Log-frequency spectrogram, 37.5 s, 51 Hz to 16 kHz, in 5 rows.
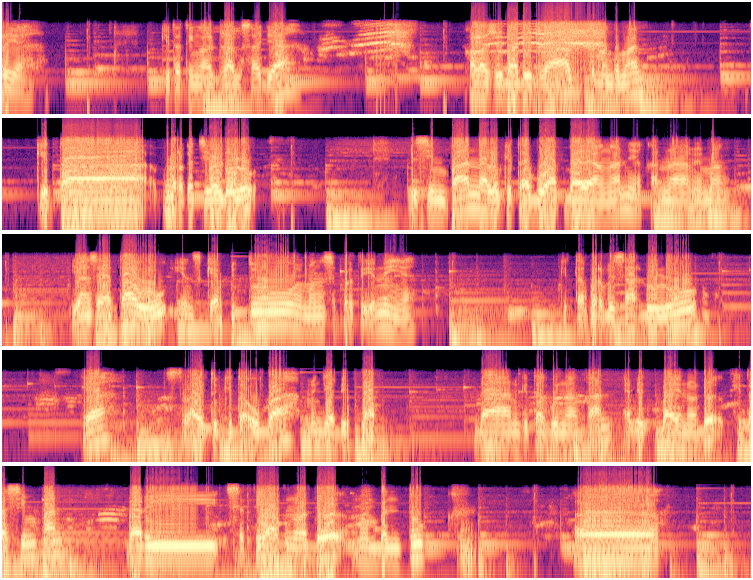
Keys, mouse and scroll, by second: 0.7-9.8 drag, 10.3-20.5 drag, 21.4-26.9 drag, 27.1-28.1 ctrl+scroll up 1, 28.1-37.4 drag.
